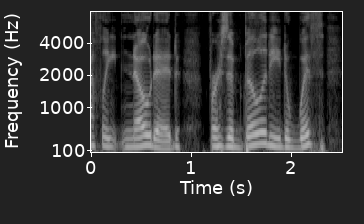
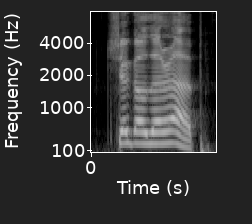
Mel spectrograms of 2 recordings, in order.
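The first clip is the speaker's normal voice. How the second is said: high, raised, lifted announcing voice; 5 semitones higher, 5 dB louder than usual. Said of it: "in his Wim Hof voice".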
